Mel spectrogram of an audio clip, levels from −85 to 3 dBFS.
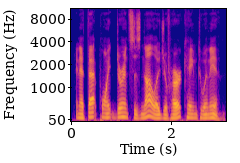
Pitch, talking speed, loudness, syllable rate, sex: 110 Hz, 230 wpm, -18 LUFS, 5.5 syllables/s, male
